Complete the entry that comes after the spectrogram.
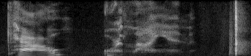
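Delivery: slow whispered question. Acted. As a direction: whisper the two choices slowly. Whispered take before voiced repeats.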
